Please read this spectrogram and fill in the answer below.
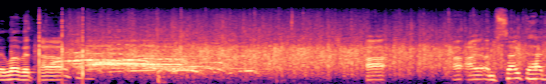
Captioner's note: cheers and applause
